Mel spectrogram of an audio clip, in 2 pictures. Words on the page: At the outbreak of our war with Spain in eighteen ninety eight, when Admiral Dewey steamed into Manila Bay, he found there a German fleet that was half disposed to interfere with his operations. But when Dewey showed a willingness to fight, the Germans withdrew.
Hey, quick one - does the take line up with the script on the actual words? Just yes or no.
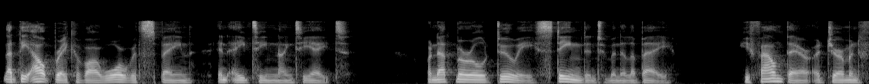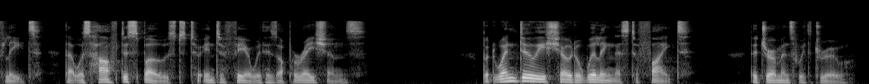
yes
